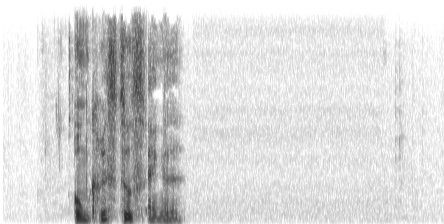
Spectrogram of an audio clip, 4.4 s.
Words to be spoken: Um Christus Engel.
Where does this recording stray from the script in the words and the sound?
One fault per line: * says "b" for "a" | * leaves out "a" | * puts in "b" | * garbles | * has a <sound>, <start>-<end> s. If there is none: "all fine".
all fine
